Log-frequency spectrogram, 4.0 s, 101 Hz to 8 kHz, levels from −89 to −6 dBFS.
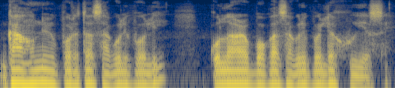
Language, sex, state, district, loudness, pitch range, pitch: Assamese, male, Assam, Sonitpur, -20 LUFS, 105-125 Hz, 115 Hz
